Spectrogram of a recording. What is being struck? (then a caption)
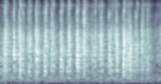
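Hollow plastic egg holding small loose items. A plastic Easter egg with small hidden items inside is shaken so listeners can guess its contents. It makes a fast, steady rattle of sharp, bright clicks over about two seconds, with little low end.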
